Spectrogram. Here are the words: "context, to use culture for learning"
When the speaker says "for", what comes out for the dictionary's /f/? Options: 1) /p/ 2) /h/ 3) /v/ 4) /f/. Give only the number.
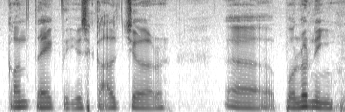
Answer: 1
